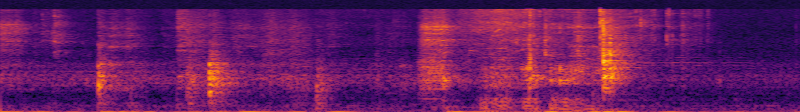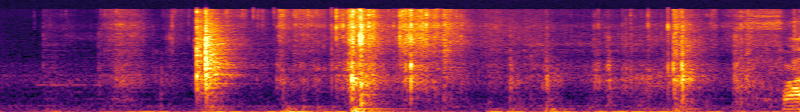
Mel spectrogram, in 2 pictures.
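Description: Plastic card wrappers and cardboard being handled: rustling and crinkling with light clicks and a few scissor snips, busier and louder from about halfway through.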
